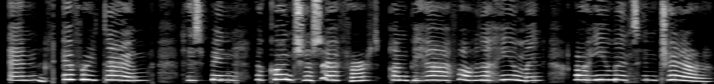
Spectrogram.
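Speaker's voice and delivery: a sly creature principal, amused and menacing. A narrator's reading. Narrator voices Nezu again.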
